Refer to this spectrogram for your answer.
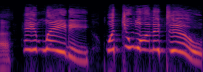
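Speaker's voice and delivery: very high, swooping, put-on New York accent. Quoting a favourite character's lines, put-on New York accent. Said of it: "I have a New York accent".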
